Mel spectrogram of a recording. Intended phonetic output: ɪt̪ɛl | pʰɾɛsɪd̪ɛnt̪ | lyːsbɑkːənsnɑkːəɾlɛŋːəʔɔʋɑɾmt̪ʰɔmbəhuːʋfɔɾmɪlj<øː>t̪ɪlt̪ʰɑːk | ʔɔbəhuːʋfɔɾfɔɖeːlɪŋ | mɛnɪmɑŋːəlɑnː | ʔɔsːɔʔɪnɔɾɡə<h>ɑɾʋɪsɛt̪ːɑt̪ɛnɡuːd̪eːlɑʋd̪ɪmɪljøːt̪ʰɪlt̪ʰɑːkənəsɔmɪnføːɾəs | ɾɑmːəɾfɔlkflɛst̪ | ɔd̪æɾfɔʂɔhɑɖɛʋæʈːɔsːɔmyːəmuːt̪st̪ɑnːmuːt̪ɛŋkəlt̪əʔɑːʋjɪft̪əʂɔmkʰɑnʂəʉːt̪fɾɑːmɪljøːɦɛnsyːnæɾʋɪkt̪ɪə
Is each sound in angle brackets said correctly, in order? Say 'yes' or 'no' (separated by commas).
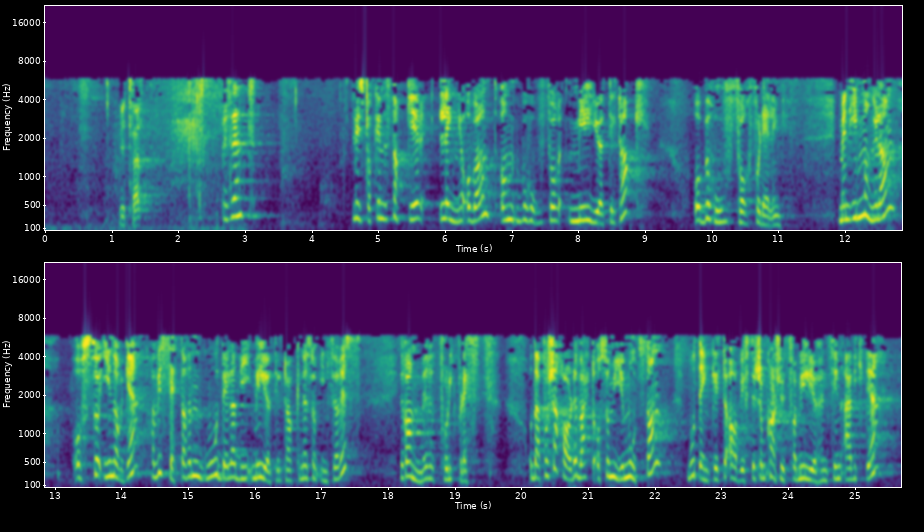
yes, yes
